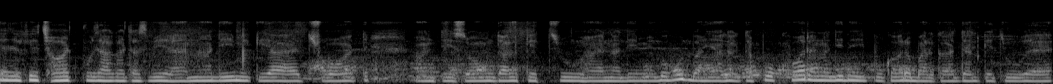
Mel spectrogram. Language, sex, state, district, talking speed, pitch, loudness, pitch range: Hindi, male, Bihar, Saharsa, 195 wpm, 170 Hz, -29 LUFS, 160-180 Hz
